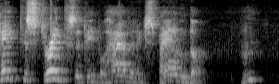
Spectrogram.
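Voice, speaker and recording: A man at a fairly slow pace, with very wide pitch swings and audible room echo. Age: 70s. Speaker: leadership lecturer. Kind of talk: lecture. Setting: studio, green screen. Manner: conversational, with hesitations.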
